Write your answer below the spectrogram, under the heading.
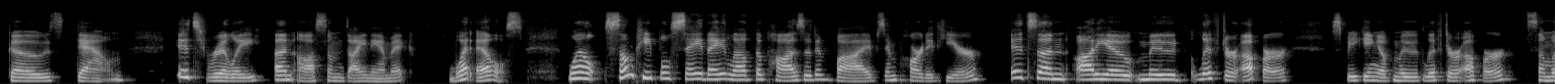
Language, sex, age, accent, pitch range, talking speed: English, female, 50-69, American, 165-235 Hz, 125 wpm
